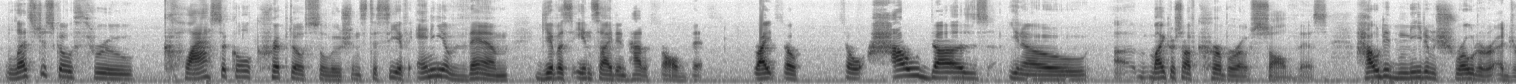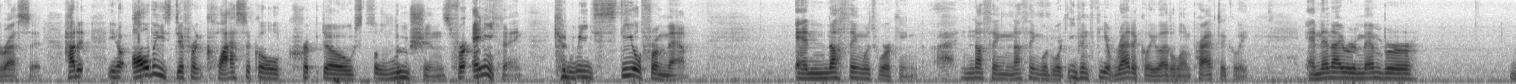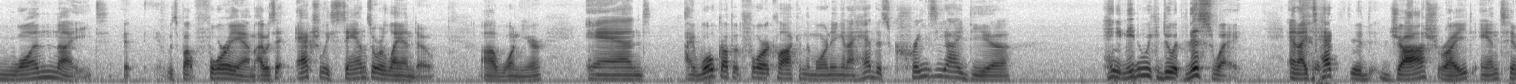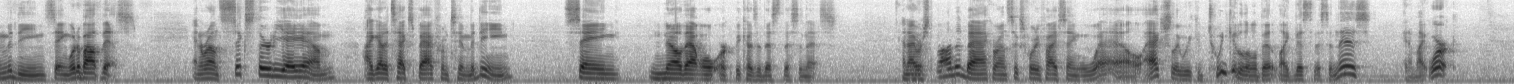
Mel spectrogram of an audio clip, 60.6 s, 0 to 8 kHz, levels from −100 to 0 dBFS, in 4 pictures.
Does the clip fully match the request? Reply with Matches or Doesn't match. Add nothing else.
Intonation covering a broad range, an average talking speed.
Matches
